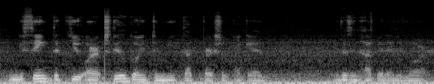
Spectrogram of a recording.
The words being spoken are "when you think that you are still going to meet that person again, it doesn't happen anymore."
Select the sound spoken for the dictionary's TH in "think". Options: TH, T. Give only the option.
TH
